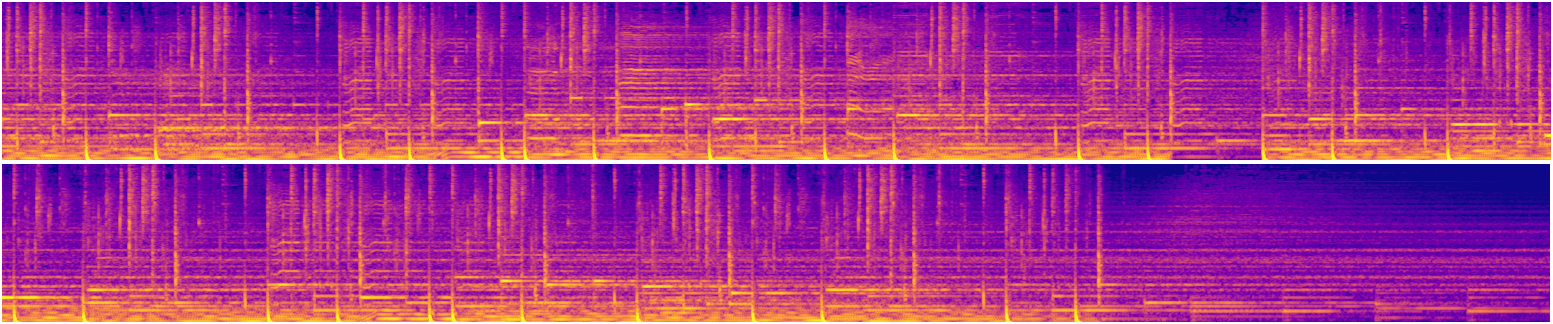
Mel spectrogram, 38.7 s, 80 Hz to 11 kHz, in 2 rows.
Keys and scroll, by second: 25.7 ctrl+Return, 27.4 ctrl+space, 33.8 ctrl+d, 34.0 ctrl+space.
